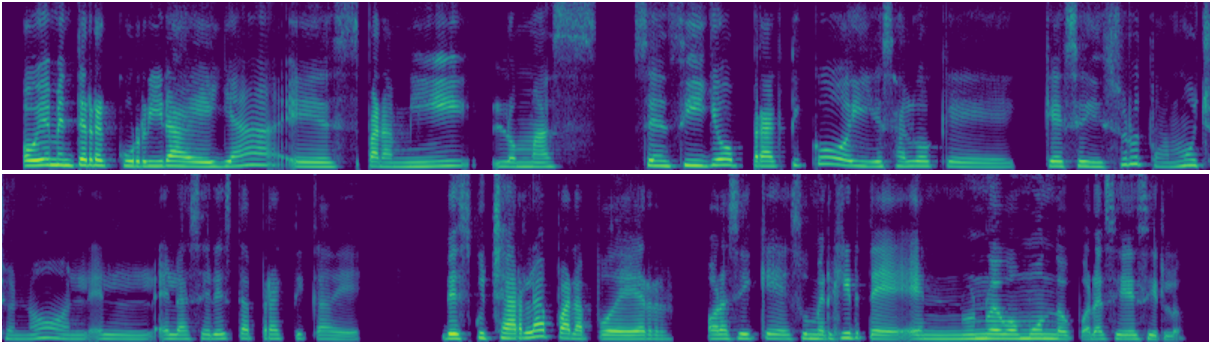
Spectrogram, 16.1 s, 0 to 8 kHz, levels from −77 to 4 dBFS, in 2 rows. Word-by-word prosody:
obviamente, 265 +1 +7
recurrir 235 -2 +3
a 220 - +5
ella 220 +7 0
es 200 -1 0
para 210 -2 +2
mí 210 +4 -1
lo 200 0 -3
más 200 0 -4 0.2
sencillo, 245 +2 +2
práctico, 250 +6 0
y 215 -2 -2
es 215 +1 -5
algo 220 0 -1
que 185 -4 -7 0.2
que 220 -1 +1
se 215 +1 0
disfruta 210 +2 -5
mucho, 230 -2 -4
¿no? 205 +4 -7
El 180 0 -10
el 180 -2 -8
el 190 0 -3
hacer 190 +1 -5
esta 205 +1 -3
práctica 200 -2 -8
de 160 -1 -9 0.5
de 210 - +8
escucharla 225 +6 +3
para 215 -8 +2
poder, 180 -1 +1 0.2
ahora 195 0 +1
sí 205 +1 -1
que 200 -3 -4
sumergirte 195 -2 -1
en 180 0 -3
un 195 +2 +2
nuevo 200 -1 +4
mundo, 205 -3 +2
por 175 - -6
así 185 +1 -4
decirlo. 180 +1 -4
205 Hz, 155 wpm, -20 LUFS, 190-225 Hz, 0.5 s, de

